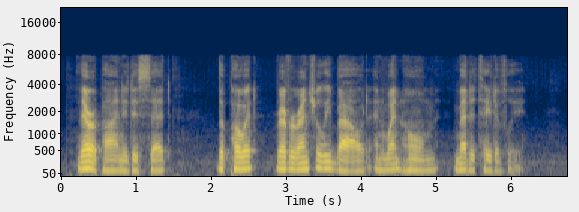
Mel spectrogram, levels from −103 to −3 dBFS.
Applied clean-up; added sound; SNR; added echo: neural separator model SepFormer DNS4.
